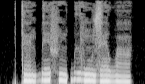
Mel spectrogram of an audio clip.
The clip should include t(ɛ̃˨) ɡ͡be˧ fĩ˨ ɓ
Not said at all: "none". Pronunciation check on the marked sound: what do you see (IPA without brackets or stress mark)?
ɛ̃˨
